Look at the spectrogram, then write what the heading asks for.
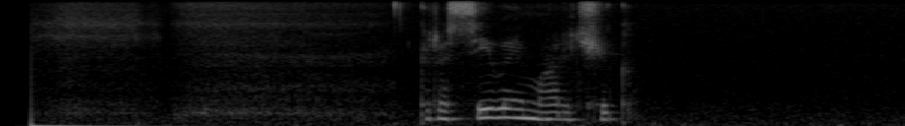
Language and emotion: Russian, neutral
